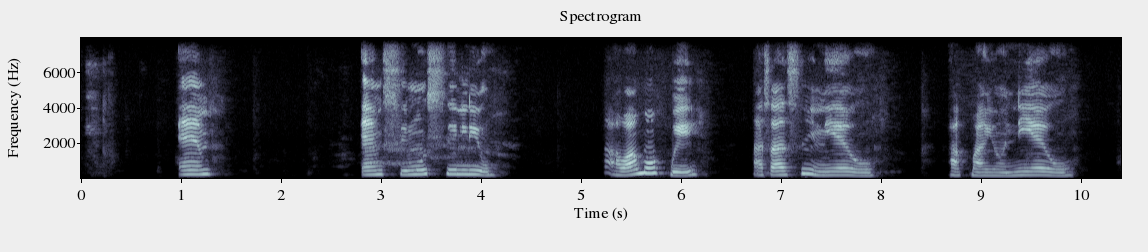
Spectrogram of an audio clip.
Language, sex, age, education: Yoruba, female, 15-29, tertiary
